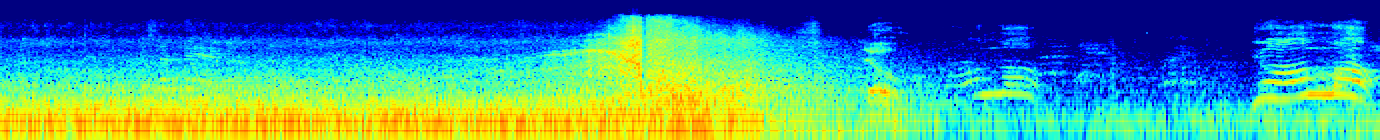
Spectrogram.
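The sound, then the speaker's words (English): An Israeli airstrike hits a hospital in Gaza in news footage: a steady roaring rumble swells into one sharp, loud blast near the middle, then fades as voices speak. “The moment the hospital in Gaza was hit by Israel airstrike. Here's this video.”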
